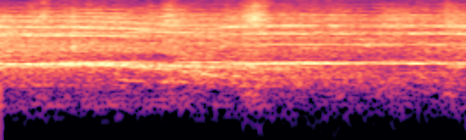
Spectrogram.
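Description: Hockey goal horn sounding right after a goal, a steady held blare of several tones at once.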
